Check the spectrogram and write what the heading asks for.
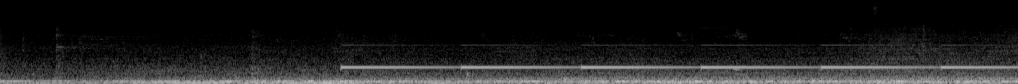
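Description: Car driving along a city street, a steady low road-and-engine rumble. From about three and a half seconds in, a steady high-pitched tone joins it and holds to the end.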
